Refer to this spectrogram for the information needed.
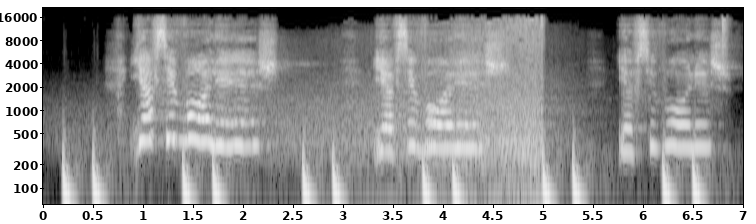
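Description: A deep, steady heartbeat thumps in lub-dub pairs, about one pair per second, the pulse growing clearer, with a breathy, murmuring voice rising and falling over the beats.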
